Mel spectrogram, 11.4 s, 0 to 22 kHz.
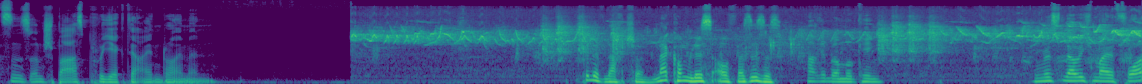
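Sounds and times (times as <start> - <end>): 
speech: 0.0 - 2.3, 5.8 - 9.0, 10.3 - 11.4
dense birdsong chirping and twittering: 3.5 - 11.4.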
